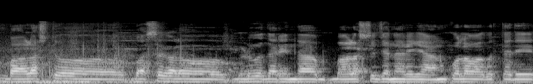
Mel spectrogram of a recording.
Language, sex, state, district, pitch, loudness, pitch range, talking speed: Kannada, male, Karnataka, Raichur, 125 Hz, -15 LUFS, 120-125 Hz, 90 wpm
